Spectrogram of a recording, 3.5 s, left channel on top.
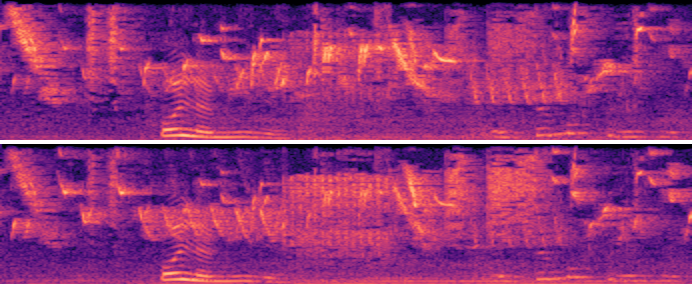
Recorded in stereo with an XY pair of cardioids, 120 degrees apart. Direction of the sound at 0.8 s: Straight ahead.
